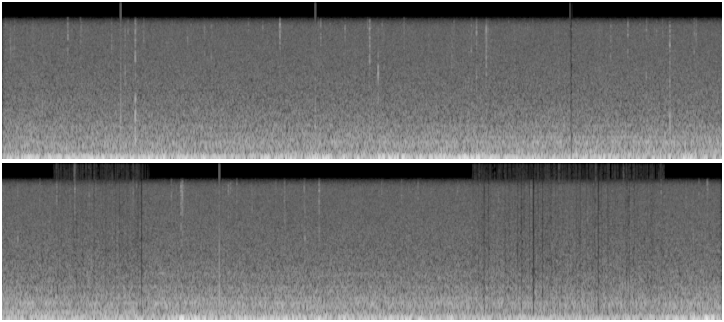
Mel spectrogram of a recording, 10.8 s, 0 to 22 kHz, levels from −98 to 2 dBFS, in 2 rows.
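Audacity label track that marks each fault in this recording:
0.890000	0.890000	click −9 dBFS
2.350000	2.350000	click
4.260000	4.280000	drop-out 15 ms
5.780000	6.510000	clipping −22 dBFS
7.030000	7.030000	click −9 dBFS
8.920000	10.380000	clipping −22.5 dBFS

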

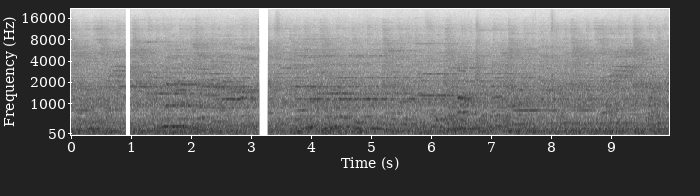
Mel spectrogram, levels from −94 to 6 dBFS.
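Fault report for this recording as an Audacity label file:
0.910000	1.000000	drop-out 86 ms
3.140000	3.290000	drop-out 146 ms
7.740000	7.740000	click

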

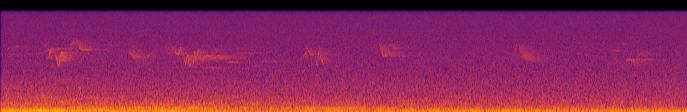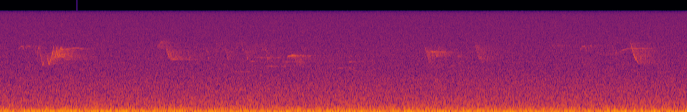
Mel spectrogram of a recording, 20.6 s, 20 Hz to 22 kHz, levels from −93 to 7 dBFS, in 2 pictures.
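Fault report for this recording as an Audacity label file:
11.450000	11.460000	drop-out 6.5 ms

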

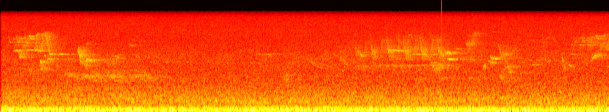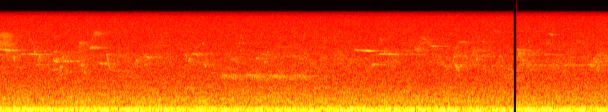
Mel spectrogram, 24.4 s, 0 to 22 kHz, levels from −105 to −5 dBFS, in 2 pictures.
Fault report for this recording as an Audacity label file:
8.820000	8.820000	click
22.440000	22.500000	drop-out 61 ms

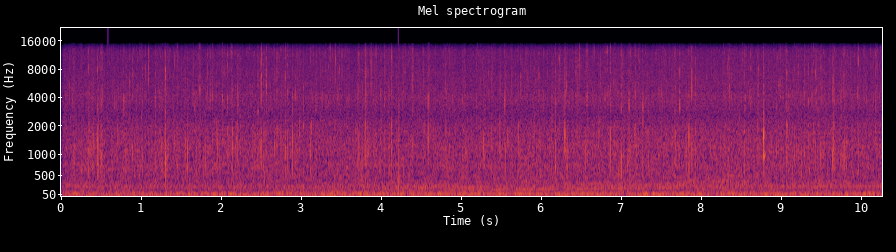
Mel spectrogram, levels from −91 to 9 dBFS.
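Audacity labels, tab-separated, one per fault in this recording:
0.580000	0.580000	click
4.210000	4.210000	click −9 dBFS

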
